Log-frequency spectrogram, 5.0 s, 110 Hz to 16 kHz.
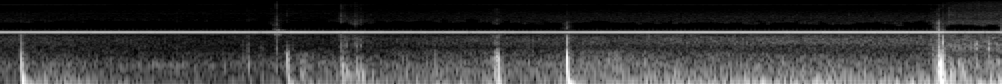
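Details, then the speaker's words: Toyota Land Cruiser with 2UR engine that cranks but won't start after running out of fuel, ignition on; steady unbroken high-pitched warning beep with ABS and traction lights on, from low ABS pump/accumulator pressure, code won't clear. "तो अंदर जो है ABS की लाइट भी आ रही है और ट्रैक्शन भी लाइट आ रही है, क्योंकि ये बीप उसकी वजह से कर रही है।"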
